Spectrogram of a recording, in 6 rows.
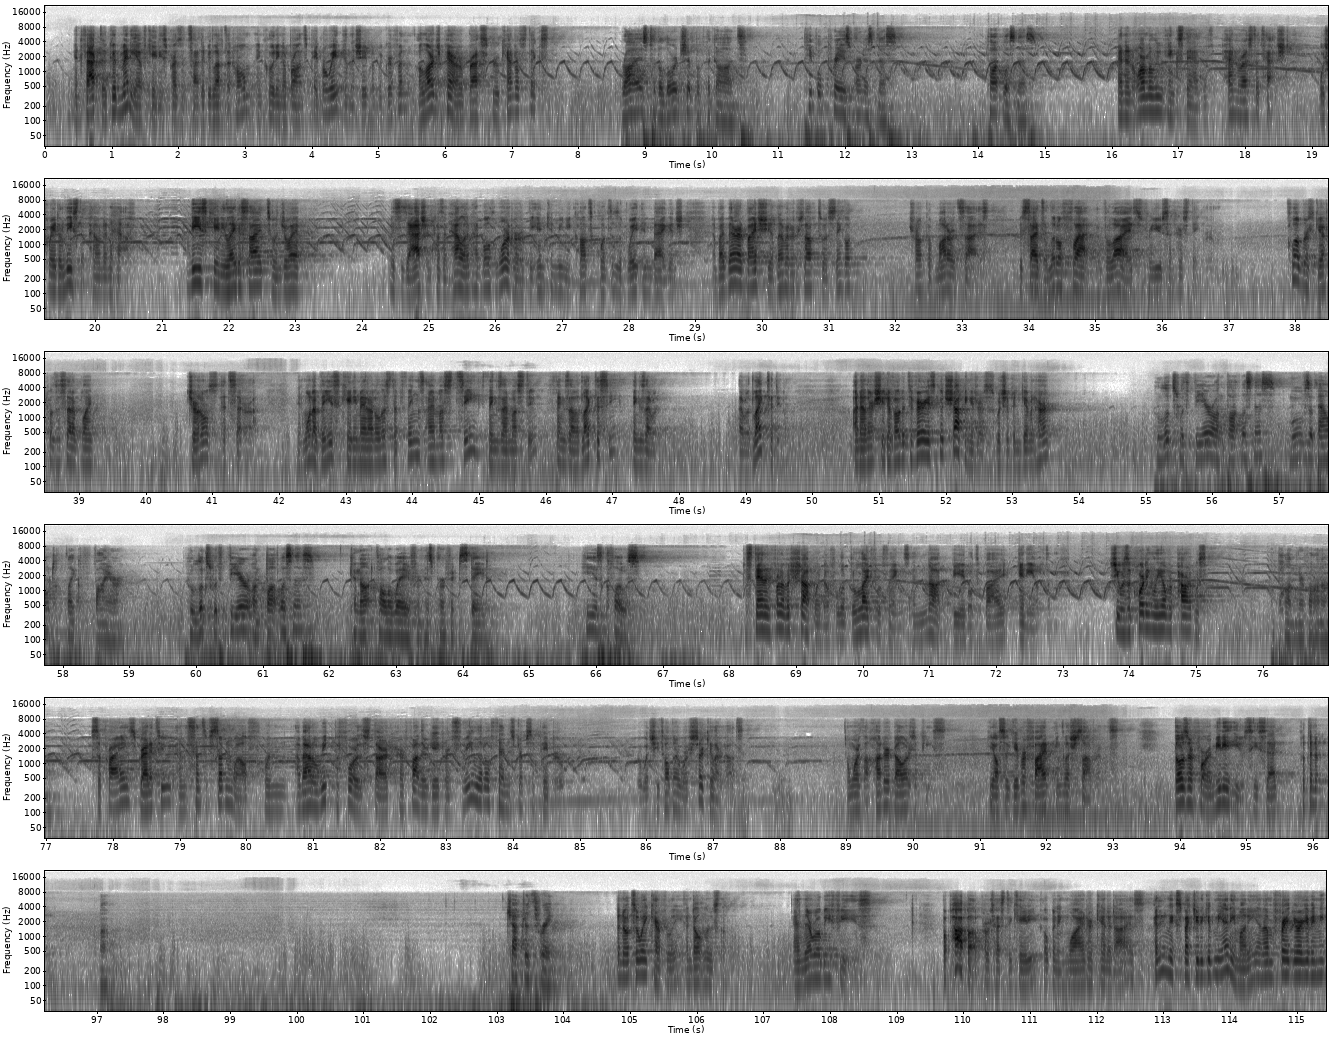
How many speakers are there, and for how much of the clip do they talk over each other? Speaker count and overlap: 2, no overlap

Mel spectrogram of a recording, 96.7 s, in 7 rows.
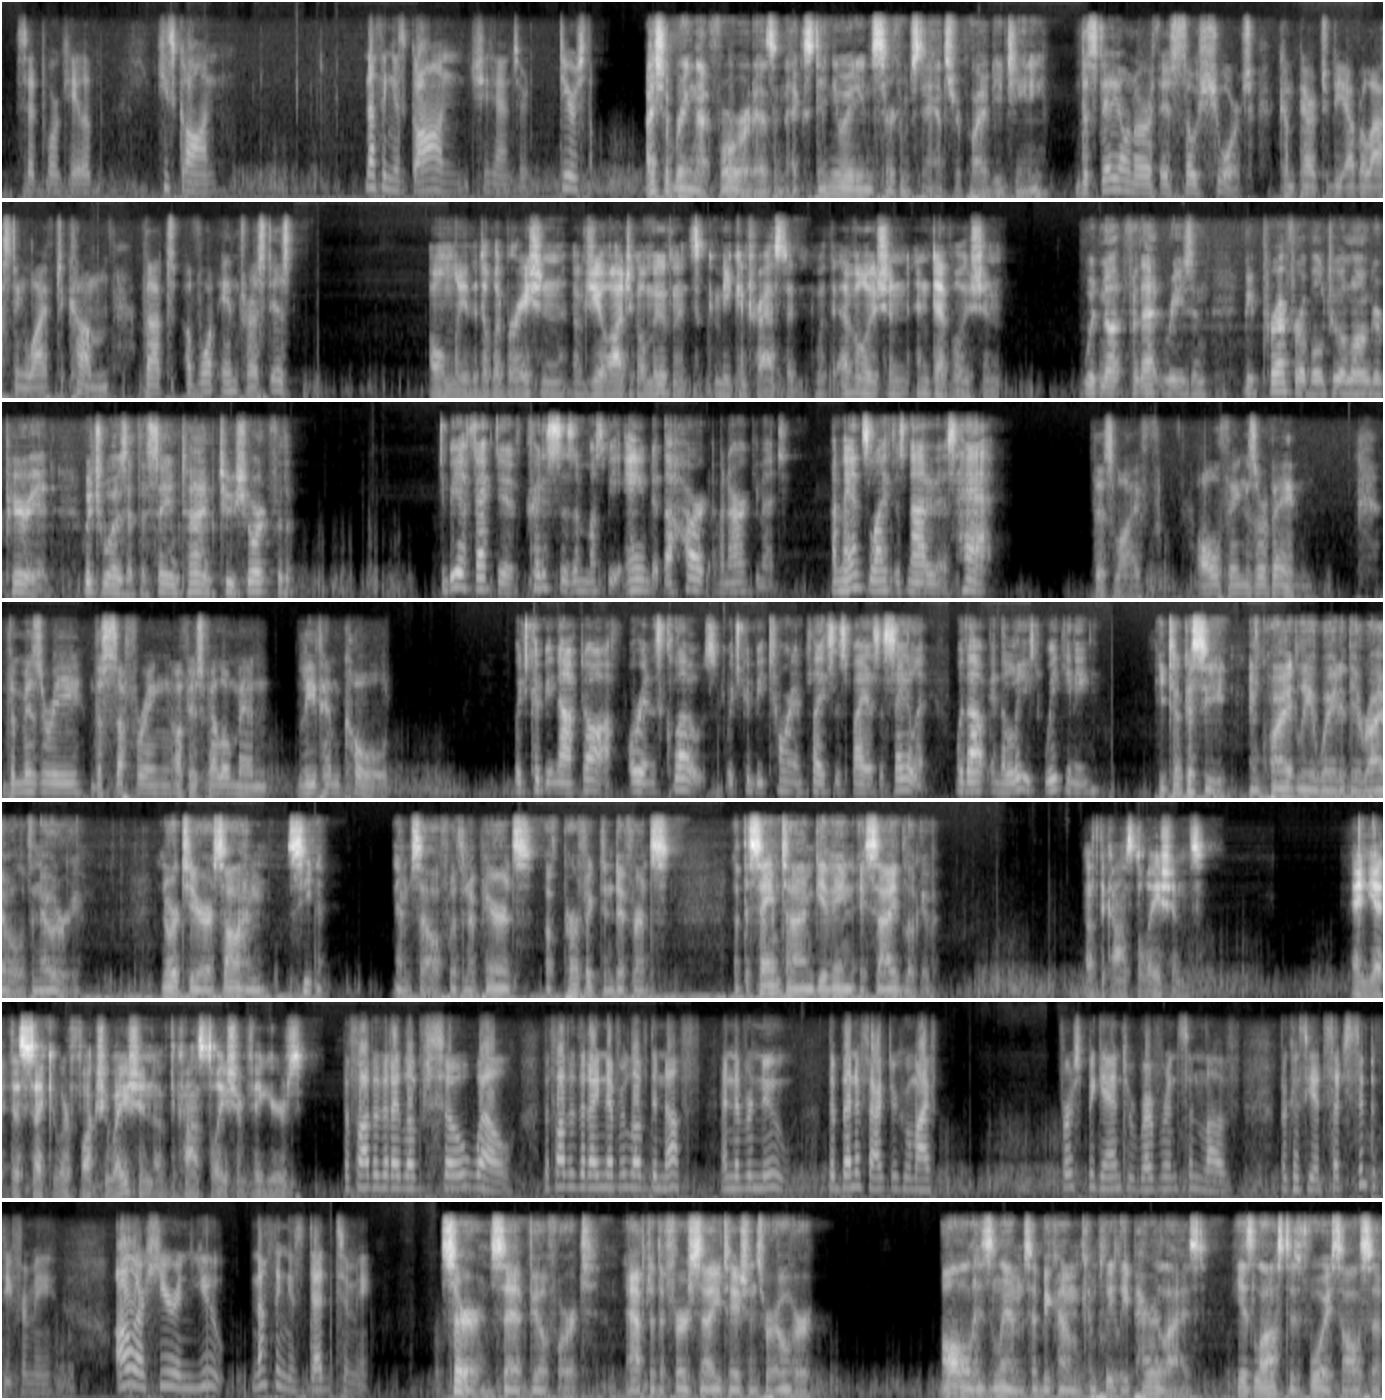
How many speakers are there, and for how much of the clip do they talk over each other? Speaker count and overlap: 6, no overlap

